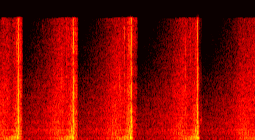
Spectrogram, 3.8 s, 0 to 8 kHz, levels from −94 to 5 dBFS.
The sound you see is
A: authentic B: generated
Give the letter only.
A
